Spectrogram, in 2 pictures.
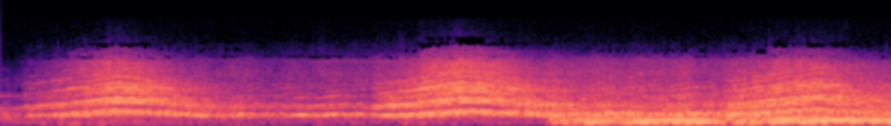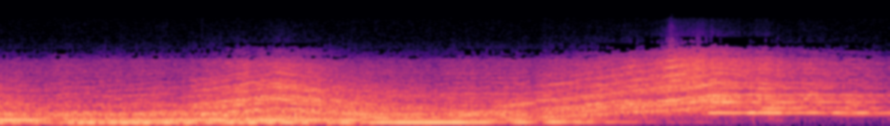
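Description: A loud engine runs steadily while being revved over and over, its pitch climbing and falling in regular surges every few seconds, with a deep rumbling drone underneath.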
